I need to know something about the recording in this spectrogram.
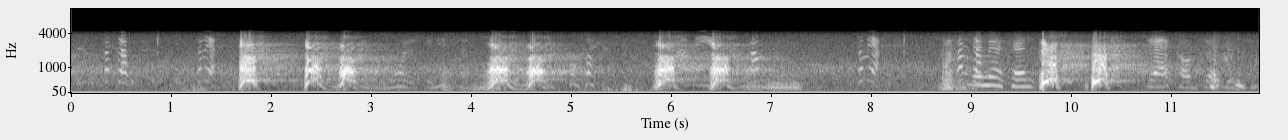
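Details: Lewanika Dumisani, a female dog sitting a Danish Kennel Club temperament test in 2007, barks at a ghost figure. Sharp bark pairs recur every second or two, with speech in between.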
